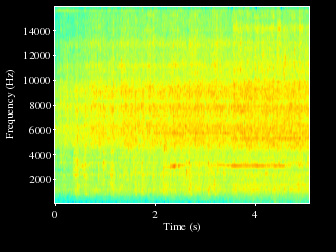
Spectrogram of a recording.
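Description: Bowl-lift stand mixer running at medium speed with its whisk attachment whipping heavy cream: a steady motor hum with a faint high whine.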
